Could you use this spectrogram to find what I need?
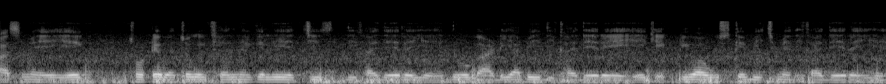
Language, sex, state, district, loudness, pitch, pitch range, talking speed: Hindi, male, Gujarat, Gandhinagar, -20 LUFS, 110 Hz, 105-115 Hz, 215 wpm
